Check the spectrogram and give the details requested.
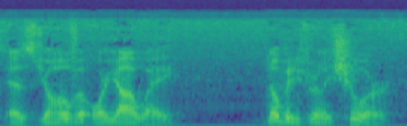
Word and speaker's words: Yahweh: let us know but Yahweh is the popular pronunciation the second word Jasha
